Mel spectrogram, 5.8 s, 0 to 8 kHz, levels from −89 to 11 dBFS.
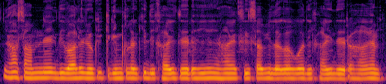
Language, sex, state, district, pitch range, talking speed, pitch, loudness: Hindi, male, Uttar Pradesh, Lalitpur, 135-140 Hz, 240 wpm, 135 Hz, -15 LUFS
